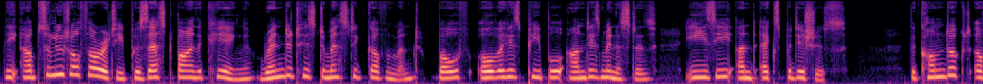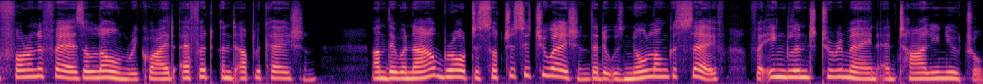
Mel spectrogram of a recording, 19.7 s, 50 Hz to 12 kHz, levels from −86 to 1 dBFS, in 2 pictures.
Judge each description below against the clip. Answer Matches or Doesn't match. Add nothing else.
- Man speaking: Doesn't match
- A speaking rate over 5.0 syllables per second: Matches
